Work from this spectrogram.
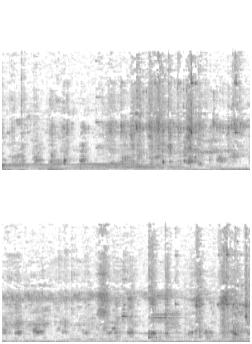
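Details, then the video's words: Real dog fight in India between a German Shepherd and a Labrador: continuous deep growling and snarling, broken by brief higher whines and yelps, a faint voice in the background. "dog fight video"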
